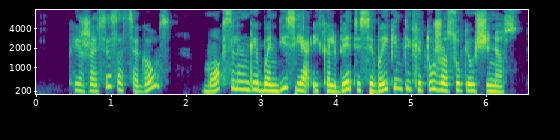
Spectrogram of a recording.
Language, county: Lithuanian, Vilnius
